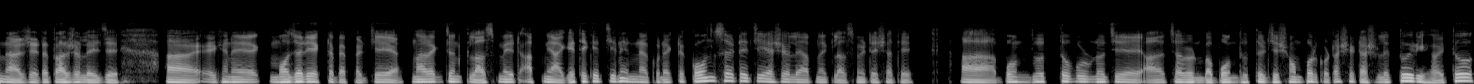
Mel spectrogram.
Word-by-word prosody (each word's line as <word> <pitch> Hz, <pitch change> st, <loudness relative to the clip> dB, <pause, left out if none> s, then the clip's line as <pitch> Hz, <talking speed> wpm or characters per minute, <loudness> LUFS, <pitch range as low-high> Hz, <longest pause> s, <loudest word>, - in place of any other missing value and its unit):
না -, -, +2 dB, 0.2 s
সেটা 105 Hz, 0 st, 0 dB
তো -, -, +1 dB
আসলে 105 Hz, -1 st, +1 dB
এই -, -, -1 dB
যে, 105 Hz, -, +4 dB, 0.6 s
আ -, -, +5 dB, 0.4 s
এখানে 115 Hz, +1 st, 0 dB, 0.2 s
এক 110 Hz, -, -6 dB, 0.2 s
মজারই 125 Hz, +2 st, +5 dB
একটা 120 Hz, +1 st, -4 dB
ব্যাপার 100 Hz, 0 st, -3 dB
যে, 110 Hz, -, +1 dB, 0.2 s
আপনার 120 Hz, +3 st, +1 dB
একজন 125 Hz, +3 st, 0 dB
ক্লাসমেট 115 Hz, +3 st, +1 dB, 0.2 s
আপনি 120 Hz, +3 st, -5 dB
আগে 105 Hz, +4 st, 0 dB
থেকে 135 Hz, +1 st, +2 dB
চেনেন 140 Hz, -1 st, +2 dB
না -, -, +1 dB
কোন 110 Hz, -, -4 dB
একটা 125 Hz, -, -4 dB
কনসার্টে 160 Hz, +1 st, +3 dB
যেয়ে 140 Hz, -3 st, +1 dB
আসলে 115 Hz, -1 st, -2 dB
আপনার 105 Hz, +1 st, -5 dB
ক্লাসমেটের 100 Hz, +1 st, -4 dB
সাথে 100 Hz, -1 st, -5 dB, 0.6 s
আ -, -, +3 dB, 0.4 s
বন্ধুত্বপূর্ণ 125 Hz, +2 st, 0 dB, 0.2 s
যে, 120 Hz, -2 st, +1 dB, 0.3 s
আচরণ 105 Hz, +1 st, 0 dB
বা 100 Hz, -, +3 dB
বন্ধুত্বের 110 Hz, +2 st, +1 dB
যে, 115 Hz, -, +4 dB
সম্পর্কটা 120 Hz, -1 st, 0 dB
সেটা 130 Hz, -5 st, -3 dB
আসলে 110 Hz, +1 st, -3 dB
তৈরি 150 Hz, -6 st, +6 dB
হয়। 90 Hz, 0 st, -1 dB
তো 160 Hz, -, +6 dB
115 Hz, 170 wpm, -23 LUFS, 105-125 Hz, 0.6 s, তৈরি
